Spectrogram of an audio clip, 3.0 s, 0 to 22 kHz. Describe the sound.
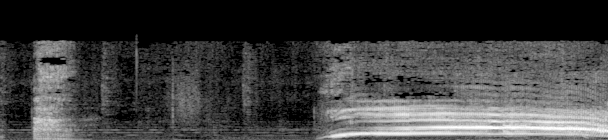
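A person imitates the R2-D2 robot's electronic scream for a viewer during a live stream: a short vocal burst, then a loud, high-pitched shriek that swoops up and holds steady for over a second, piercing.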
